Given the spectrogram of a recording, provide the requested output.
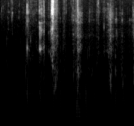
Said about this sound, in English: I think I like Lay's Stax better too. They're crunchier mm-hmm. or louder, you could say. They're louder in every way.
